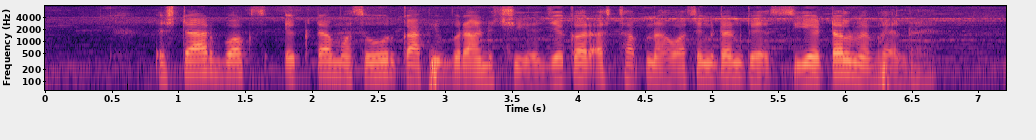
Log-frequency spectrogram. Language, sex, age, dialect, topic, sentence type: Maithili, male, 25-30, Eastern / Thethi, agriculture, statement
